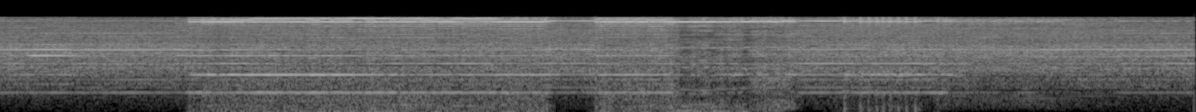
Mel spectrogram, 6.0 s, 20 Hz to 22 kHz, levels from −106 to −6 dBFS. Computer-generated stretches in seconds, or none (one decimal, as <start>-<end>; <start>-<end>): 3.4-4.0; 4.7-5.6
